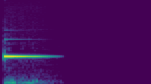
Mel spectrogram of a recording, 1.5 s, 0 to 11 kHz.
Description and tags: MUSIC BOX - 11 - Audio - F2
Some recordings of a small kikkerland music box set.
ting, music-box, note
